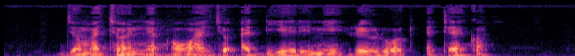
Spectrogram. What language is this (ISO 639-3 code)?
luo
